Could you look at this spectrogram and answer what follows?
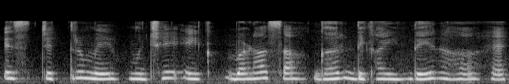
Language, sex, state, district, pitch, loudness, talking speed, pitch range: Hindi, female, Madhya Pradesh, Dhar, 255 Hz, -15 LUFS, 130 wpm, 250-275 Hz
